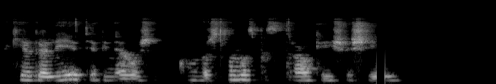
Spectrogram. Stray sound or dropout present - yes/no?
yes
